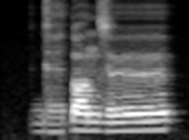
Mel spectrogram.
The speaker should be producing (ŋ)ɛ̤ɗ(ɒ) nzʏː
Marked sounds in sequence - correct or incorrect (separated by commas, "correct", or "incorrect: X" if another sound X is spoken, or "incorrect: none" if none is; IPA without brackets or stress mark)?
incorrect: ɡ, correct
